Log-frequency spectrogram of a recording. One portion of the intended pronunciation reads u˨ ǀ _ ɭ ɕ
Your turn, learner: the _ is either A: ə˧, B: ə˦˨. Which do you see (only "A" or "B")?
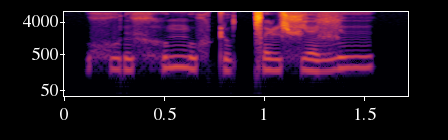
A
